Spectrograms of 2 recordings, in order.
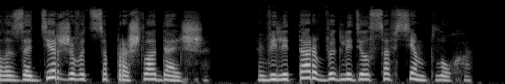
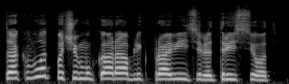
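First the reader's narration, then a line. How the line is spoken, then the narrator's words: Chuckling. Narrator (Russian): хохотнул Йоран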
